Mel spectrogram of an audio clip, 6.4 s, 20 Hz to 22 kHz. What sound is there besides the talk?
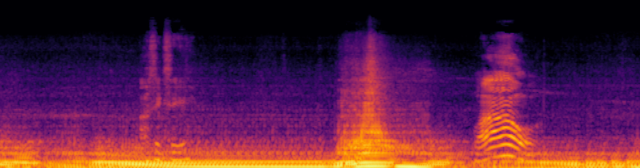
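VW Scirocco 1.4 TSI engine startup, custom straight-pipe exhaust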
